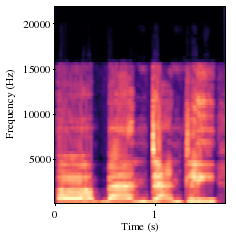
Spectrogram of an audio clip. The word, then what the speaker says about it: abundantly: ये है अबैंडेंटली, इसे हम क्या प्रोनाउंस करेंगे? अबैंडेंटली। यहाँ पर अ की साउंड सेपरेट आ रही है, ए की अ आ रही है।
